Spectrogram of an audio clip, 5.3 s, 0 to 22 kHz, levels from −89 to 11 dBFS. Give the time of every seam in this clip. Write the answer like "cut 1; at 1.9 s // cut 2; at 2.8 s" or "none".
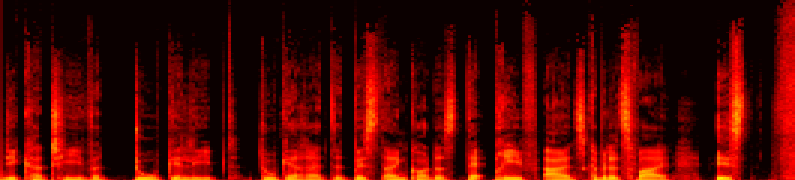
cut 1; at 1.1 s // cut 2; at 1.9 s // cut 3; at 2.3 s // cut 4; at 2.7 s // cut 5; at 3.2 s // cut 6; at 3.6 s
